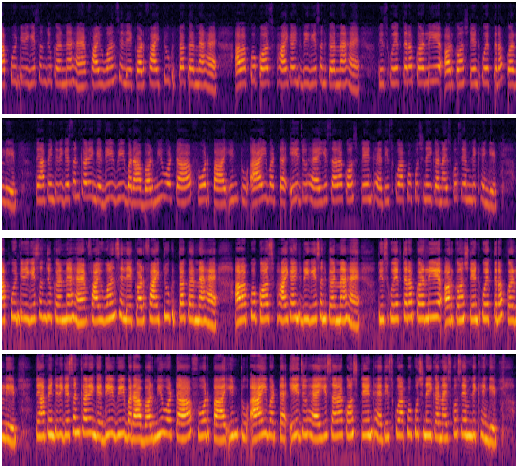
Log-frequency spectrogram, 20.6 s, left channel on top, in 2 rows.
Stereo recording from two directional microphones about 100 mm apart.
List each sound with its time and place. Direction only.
0.0 s a woman's voice: 60° left (ahead or behind)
